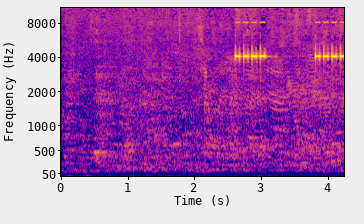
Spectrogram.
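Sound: timer alarm ringing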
